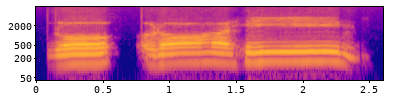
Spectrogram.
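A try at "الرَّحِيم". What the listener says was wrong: আরো একটু বেশি টান দিতে হবে, 3 থেকে 4 আলিফ। রহিম।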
